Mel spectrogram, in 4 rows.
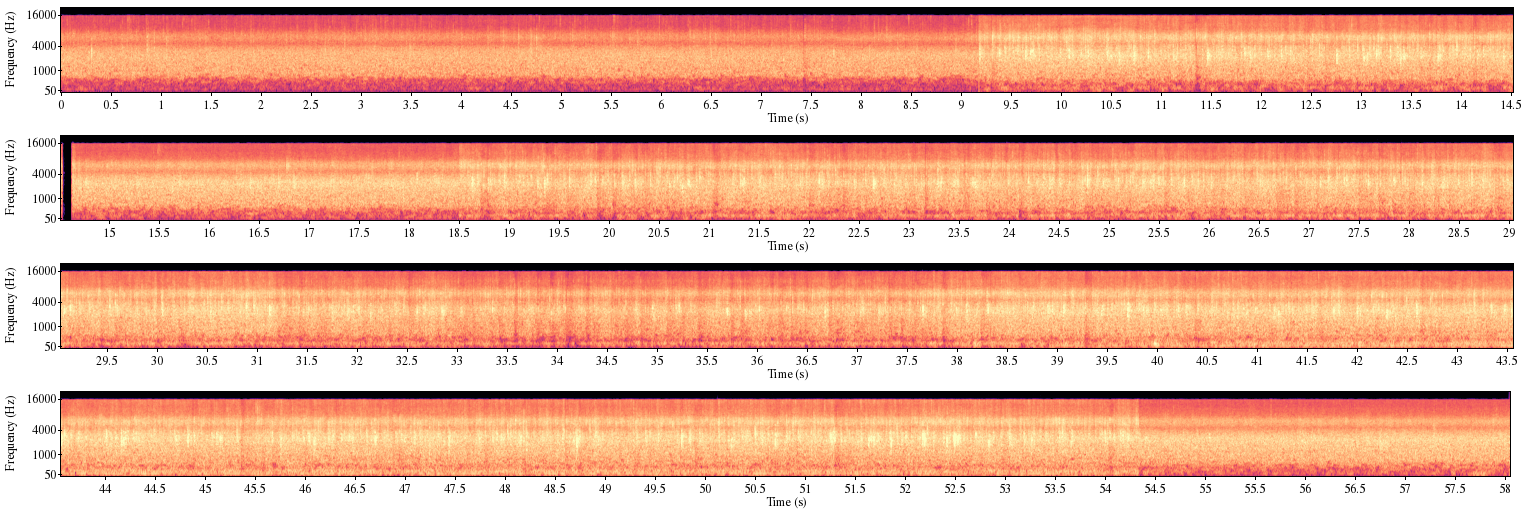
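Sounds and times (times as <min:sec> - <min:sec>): heavy rain through pine trees: 0:00.0 - 0:58.0.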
